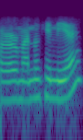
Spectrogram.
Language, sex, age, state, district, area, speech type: Assamese, female, 18-30, Assam, Goalpara, rural, conversation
